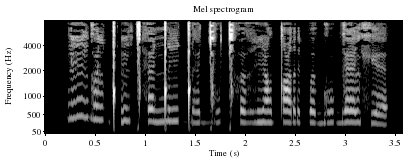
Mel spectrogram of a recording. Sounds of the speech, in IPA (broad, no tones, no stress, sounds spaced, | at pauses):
ɾ ĩ ɡ ɵ l ǃʼ ĩ ǀʰ ɛ ŋ͡ǃ i ɡ͡ǃ ɛ ɡ͡ǀ u ǀʰ ə ɦ ĩ l tˤ i r p ə ɡ u ɡ ɛ l xʲ ɛ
